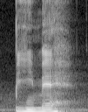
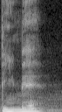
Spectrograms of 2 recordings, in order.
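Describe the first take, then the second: First: The final h sound is pronounced strongly. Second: The final h sound is pronounced weakly. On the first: The speaker calls it wrong. "I didn't say Bimeh" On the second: The speaker calls it right. "I said Bimeh"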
